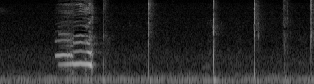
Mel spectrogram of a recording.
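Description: A brief, high-pitched, wavering cry about a second in, followed by a handful of sharp clicks spaced roughly half a second to a second apart.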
